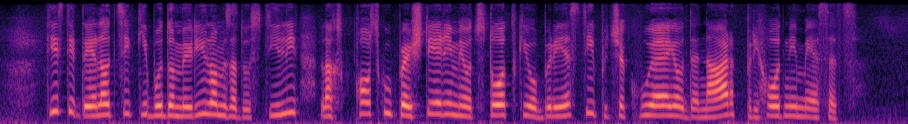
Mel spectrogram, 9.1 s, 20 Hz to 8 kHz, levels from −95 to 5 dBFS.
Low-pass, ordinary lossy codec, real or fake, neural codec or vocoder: 7.2 kHz; none; fake; codec, 16 kHz, 1 kbps, X-Codec, HuBERT features, trained on LibriSpeech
